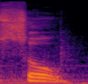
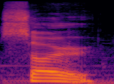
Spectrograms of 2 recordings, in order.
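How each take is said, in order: First: It is said with an American accent. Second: It is said with an Australian accent. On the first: "as pessoas em inglês falam, no inglês dos Estados Unidos" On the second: "Aqui na Austrália, eles não falam so, eles falam sir"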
